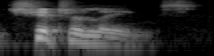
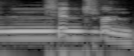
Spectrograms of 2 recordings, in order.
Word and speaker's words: chitterlings: in what way howdy how come you can put so many syllables in the word chickens all my life chittering chittering no if we're gonna use the Qing English on the King's English on this podcast okay it's chitterlings no that's the slave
